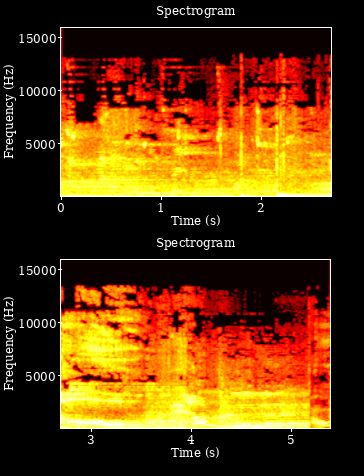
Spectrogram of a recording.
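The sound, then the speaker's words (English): A man's head and body slamming onto the floor during a rec-league basketball game, heavy thuds among ball bounces and court noise, with people talking loudly throughout. “Holds for the pump fake, and that noise is his head. His body.”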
